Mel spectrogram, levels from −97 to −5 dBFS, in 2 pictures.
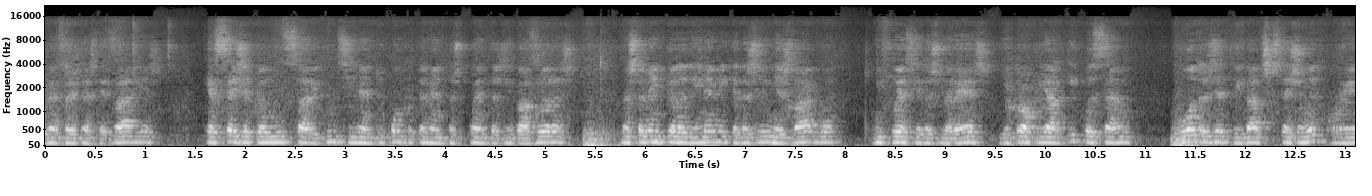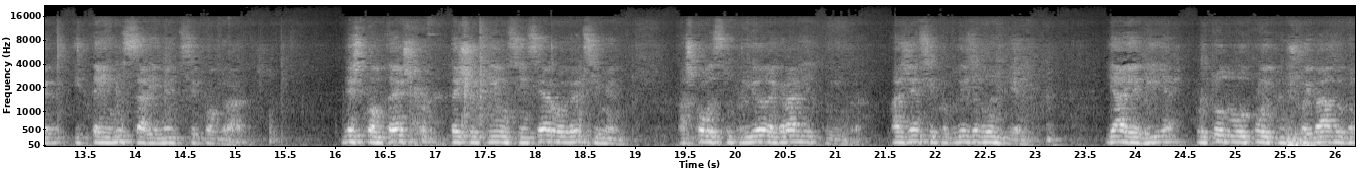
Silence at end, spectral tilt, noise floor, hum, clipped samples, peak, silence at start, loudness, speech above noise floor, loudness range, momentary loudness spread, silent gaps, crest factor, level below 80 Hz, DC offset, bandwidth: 0 s; -5 dB/octave; -49 dBFS; none; under 0.1%; -6 dBFS; 0 s; -22 LUFS; 27 dB; 2 LU; 12 LU; none; 16 dB; -38 dBFS; under 0.1%; 16.5 kHz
